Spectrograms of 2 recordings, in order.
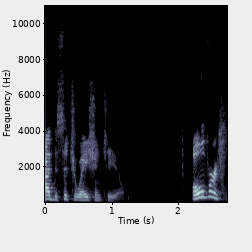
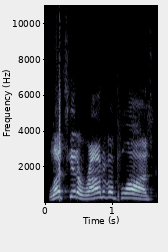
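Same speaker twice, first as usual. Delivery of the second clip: normal talking voice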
